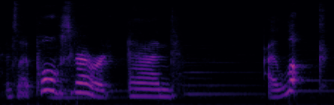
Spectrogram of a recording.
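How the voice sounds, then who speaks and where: A woman's voice: medium pitch, big pitch swings, measured pace, bright, forceful tone, faint music behind. A teenage girl in her late teens telling a story to camera in a casual, dramatic, self-mocking way, acting out her own panicked quotes. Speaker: high school student vlogger.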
